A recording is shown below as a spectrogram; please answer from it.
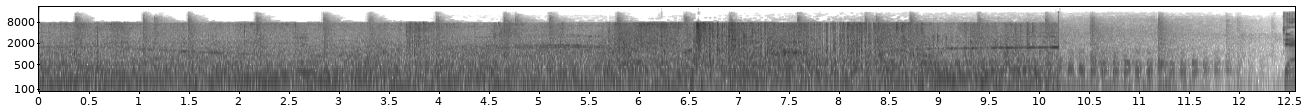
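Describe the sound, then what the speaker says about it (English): Golf ball-sized hail pounds the coast of La Guaglia, Italy, in a dense, loud clatter of impacts over a rumbling roar, steady for about ten seconds before tapering off. "Golf ball-sized hail slammed the coast of La Guaglia, Italy, creating a scene that was both beautiful and alarming"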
